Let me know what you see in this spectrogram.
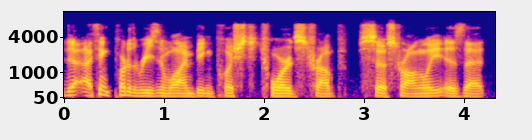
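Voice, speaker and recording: A man speaking haltingly and with frustration about politics, repeating his words. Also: lowish voice, fairly even intonation, bright, forceful tone, no room sound. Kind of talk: candid personal comment. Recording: dull, dry, lo-fi audio.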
